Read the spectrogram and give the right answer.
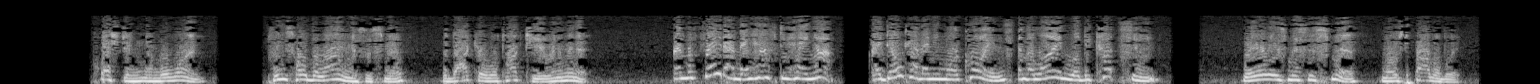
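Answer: At a public pay phone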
